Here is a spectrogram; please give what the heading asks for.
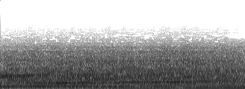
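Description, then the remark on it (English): A large saloon car's engine hums steadily as it drives along an open road stirring the dust, with Baron von Kurt behind the wheel and Emma Peel alongside him, a continuous droning motor with a low tonal whine, with no voices. “A short way away, a large saloon car was stirring the dust from the open road.”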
